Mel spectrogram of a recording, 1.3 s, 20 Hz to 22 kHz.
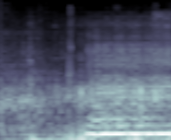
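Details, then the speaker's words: Ariel Rider Grizzly e-bike on trail brake test: steady squeal near 200 Hz comes in partway and holds; squeal comes on and off and goes away after riding a while, cause unconfirmed, intermittent brake squeal. "hopefully you can hear that pretty well. It goes away after a while, so as you ride it'll go away."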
